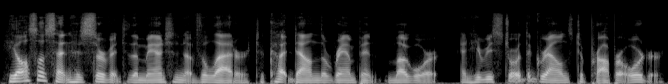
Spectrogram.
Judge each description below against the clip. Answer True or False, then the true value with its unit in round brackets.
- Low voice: True (105 Hz)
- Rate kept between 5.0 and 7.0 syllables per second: True (5.6 syllables/s)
